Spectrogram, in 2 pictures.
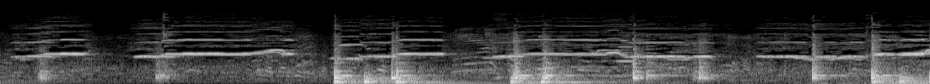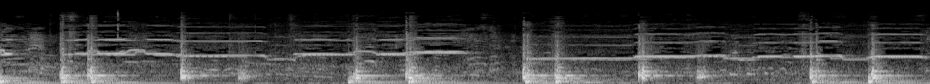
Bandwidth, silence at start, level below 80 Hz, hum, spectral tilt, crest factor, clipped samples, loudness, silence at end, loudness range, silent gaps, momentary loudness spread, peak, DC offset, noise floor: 11.5 kHz; 0 s; -34 dBFS; none; -6.5 dB/octave; 16 dB; under 0.1%; -17 LUFS; 0 s; 3 LU; none; 12 LU; 0 dBFS; under 0.1%; -37 dBFS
